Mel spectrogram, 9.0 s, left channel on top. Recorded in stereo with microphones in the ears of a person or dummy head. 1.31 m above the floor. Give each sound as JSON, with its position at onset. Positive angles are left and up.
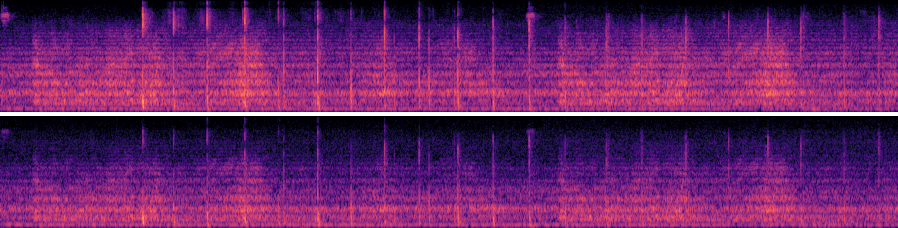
{"t": 0.0, "sound": "a helicopter", "side_deg": 60}
{"t": 1.4, "sound": "running footsteps", "side_deg": 50}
